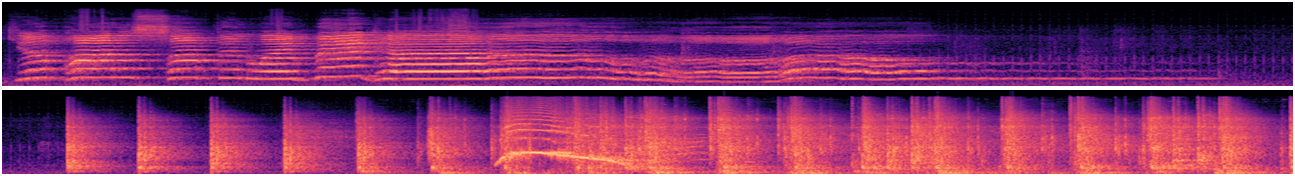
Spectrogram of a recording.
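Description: A singing voice holds a long, wavering note that fades away over about eight seconds. After a short pause, rhythmic hand claps and thumps start at about two a second, growing denser, with a falling 'whoo' shout partway through.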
